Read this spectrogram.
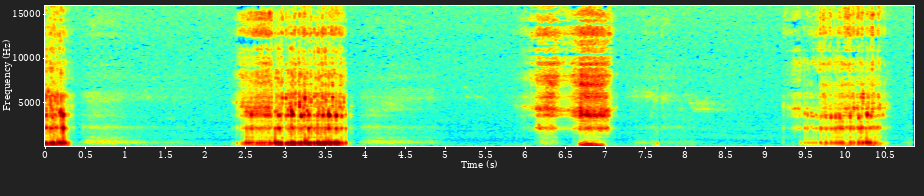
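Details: Genuine, not faked, recording of a sleeping man whose loud snoring does not wake him: loud, rough snores on breaths in, quieter breaths out, about 3 to 4 breaths in 11 seconds.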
